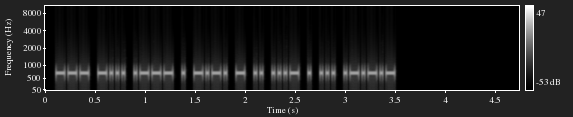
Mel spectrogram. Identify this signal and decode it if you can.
Morse code, heard as a keyed tone, about 40 wpm, 700 Hz. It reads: OBJECTIVES.
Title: Pangram Challenge v2 - 40wpm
